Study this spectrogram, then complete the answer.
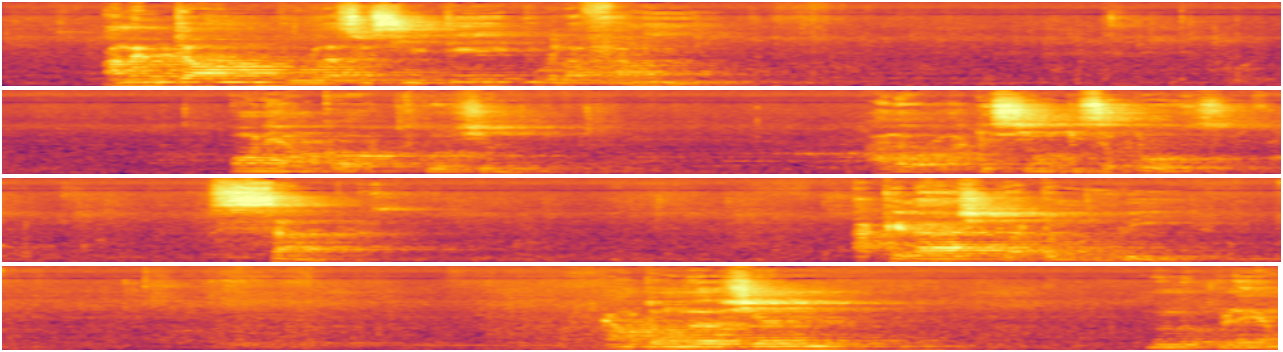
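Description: A man speaks calmly into a microphone in pauses, in a room with some echo.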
